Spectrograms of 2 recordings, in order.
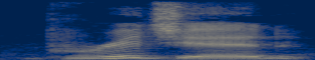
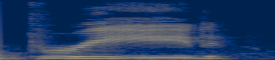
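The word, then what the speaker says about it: Brigid: Um, but one of the primary ones that I work with is a lady blacksmith, Bridget, or Breed, or Bridget. Right. She's pronounced a lot of different ways, but Mm-hmm.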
